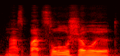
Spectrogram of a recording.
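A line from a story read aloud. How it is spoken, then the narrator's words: Stranger's growl. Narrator (Russian): прорычал незнакомец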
